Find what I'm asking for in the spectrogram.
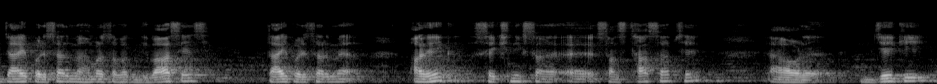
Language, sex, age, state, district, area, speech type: Maithili, male, 60+, Bihar, Madhubani, rural, spontaneous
